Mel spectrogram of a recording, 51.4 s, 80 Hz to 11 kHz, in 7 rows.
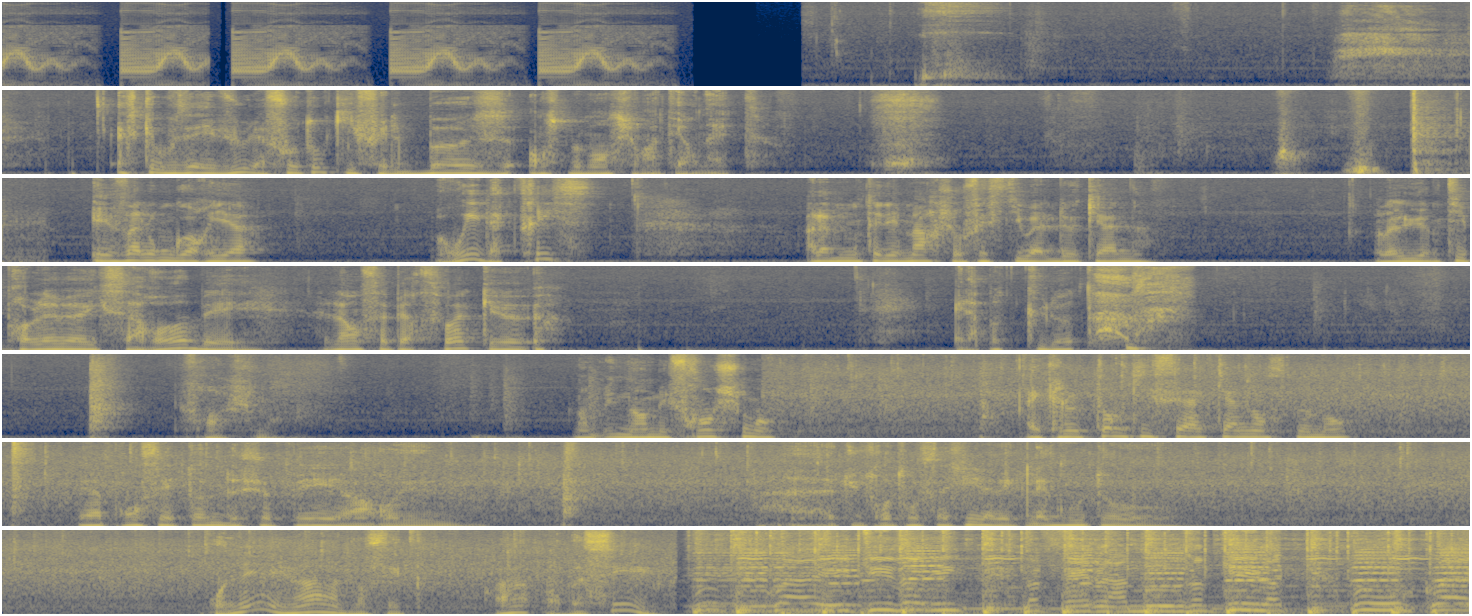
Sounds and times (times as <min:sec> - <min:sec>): Speech: 0:07.8 - 0:11.3, 0:15.1 - 0:16.0, 0:16.8 - 0:17.7, 0:18.7 - 0:20.5, 0:21.5 - 0:24.9, 0:26.8 - 0:28.0, 0:30.2 - 0:30.9, 0:32.2 - 0:33.3, 0:34.4 - 0:36.2, 0:37.1 - 0:39.1, 0:40.4 - 0:42.7, 0:45.1 - 0:47.4.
